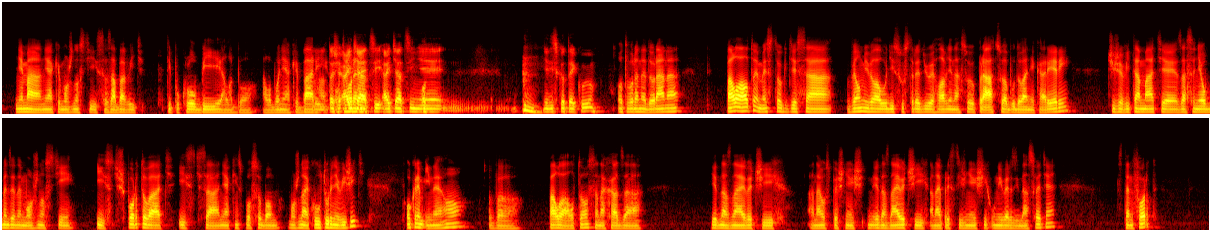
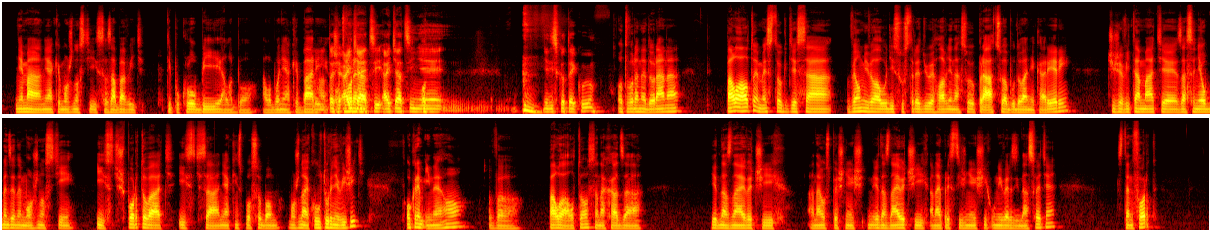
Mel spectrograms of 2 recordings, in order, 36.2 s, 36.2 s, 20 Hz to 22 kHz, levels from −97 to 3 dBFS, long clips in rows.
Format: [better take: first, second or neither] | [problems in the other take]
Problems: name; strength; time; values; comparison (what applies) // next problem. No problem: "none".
second | muffled; slightly; fading above 4 kHz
